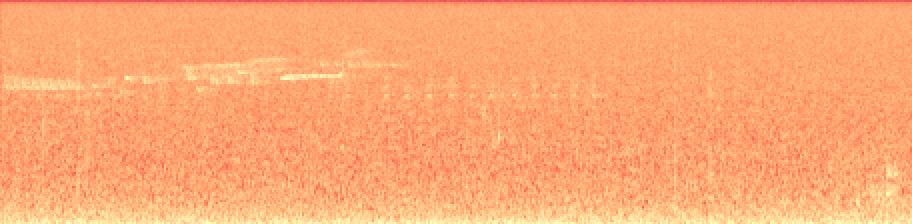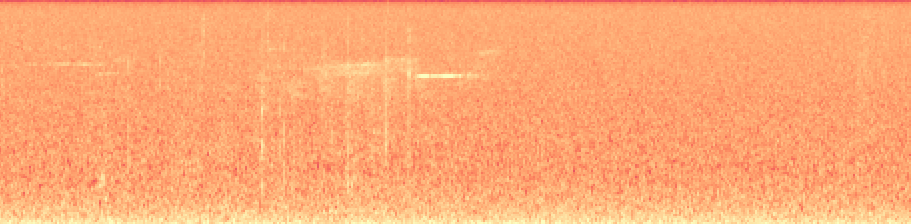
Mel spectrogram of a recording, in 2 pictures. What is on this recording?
Winter Wren, Black-throated Green Warbler, Red-breasted Nuthatch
